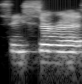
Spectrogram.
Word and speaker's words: caesura: Caesura, caesura.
